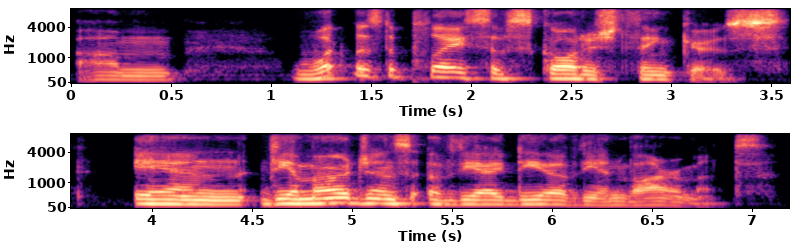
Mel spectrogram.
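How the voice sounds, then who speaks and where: A man's voice: medium pitch, expressive, a little slow, warm tone. A middle-aged Swedish-born man giving an academic talk over a video call, hesitant, with many ums and restarts. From Sweden. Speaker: guest lecturer.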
